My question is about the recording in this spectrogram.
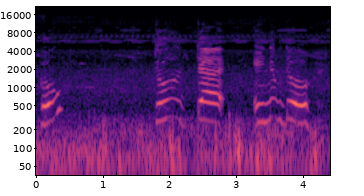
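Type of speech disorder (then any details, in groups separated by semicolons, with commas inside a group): Apraxia of speech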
